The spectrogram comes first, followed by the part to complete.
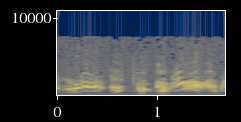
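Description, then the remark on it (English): A person's voice makes a quick run of barking, woofing noises for a koala bear chasing after creatures, four or five yelping bursts in a row, fairly loud, sounding a bit like squawking. “Gus ran after them, barking like everything, or woofing, or whatever koala bears do”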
